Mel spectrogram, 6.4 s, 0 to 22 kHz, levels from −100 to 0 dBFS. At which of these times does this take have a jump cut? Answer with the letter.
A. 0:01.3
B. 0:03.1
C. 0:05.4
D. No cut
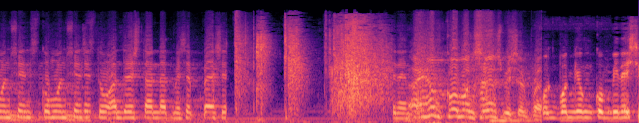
C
